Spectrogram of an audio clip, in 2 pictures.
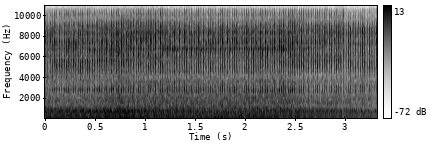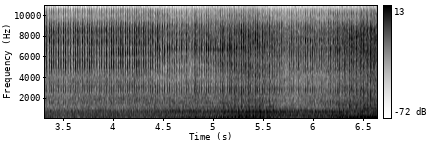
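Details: RV washing machine's spin dryer running, water draining out during spin: even, fast whirring with water rushing out and a smooth steady rhythm; normal spin cycle.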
